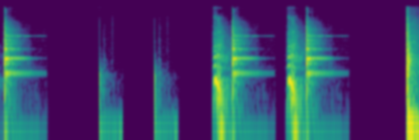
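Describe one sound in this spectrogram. A metal pipe strikes a wall with a ringing clang.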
